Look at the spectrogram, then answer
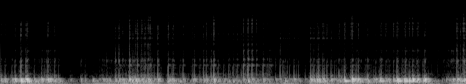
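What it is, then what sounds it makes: Metal microphone grille scratched. Fingernails on both hands scratch continuously across the hollow metal mesh grille of a large silver Blue Yeti-style microphone. The result is a dense, close, rumbling scrape centered low around 200 Hz, with crackling bursts that flicker up into brighter, high frequencies and swell and dip in loudness over about five seconds.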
